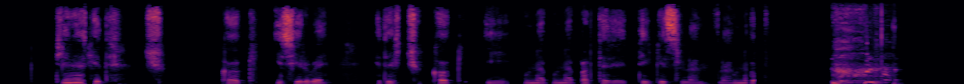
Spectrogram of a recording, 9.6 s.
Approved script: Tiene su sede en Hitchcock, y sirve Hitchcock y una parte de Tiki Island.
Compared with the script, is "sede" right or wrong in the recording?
wrong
